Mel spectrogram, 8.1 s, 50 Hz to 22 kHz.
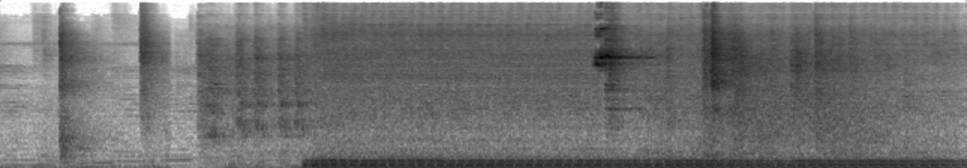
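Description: A Can-Am Outlander 570 ATV engine cranks with a few short starter bursts, then catches and settles into a steady, close, throbbing idle as it warms up, with a couple of light clicks on top.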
